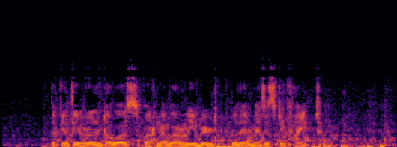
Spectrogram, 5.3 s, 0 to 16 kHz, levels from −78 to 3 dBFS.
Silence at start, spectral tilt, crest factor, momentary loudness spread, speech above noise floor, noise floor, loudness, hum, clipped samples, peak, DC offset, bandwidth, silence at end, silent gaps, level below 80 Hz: 0.2 s; -5.5 dB/octave; 14 dB; 7 LU; 28 dB; -47 dBFS; -19 LUFS; none; under 0.1%; -6 dBFS; under 0.1%; 9 kHz; 0 s; none; -34 dBFS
